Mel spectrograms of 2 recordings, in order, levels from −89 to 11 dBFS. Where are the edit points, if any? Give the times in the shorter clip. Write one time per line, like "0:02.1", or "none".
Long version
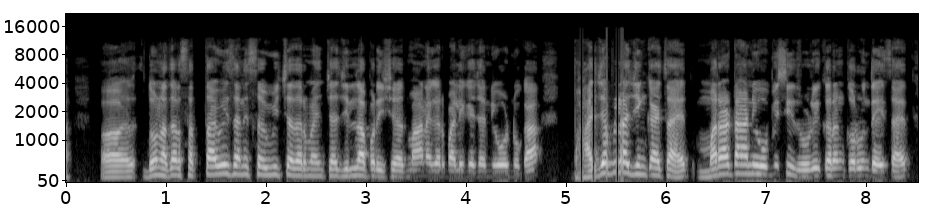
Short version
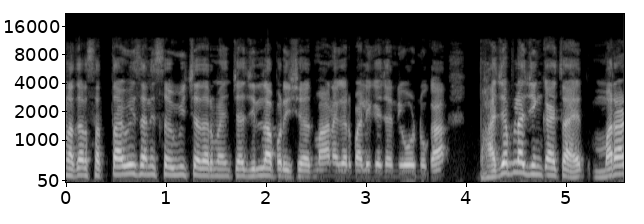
0:04.4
